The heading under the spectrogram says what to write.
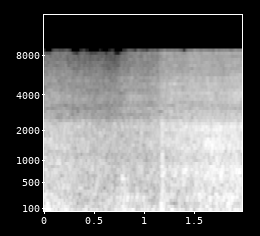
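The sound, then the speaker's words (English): Steady, full wash of waves and moving water surrounding a boat, with a constant rushing texture and a slight swell in loudness partway through. No voices. “We're on a boat.”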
